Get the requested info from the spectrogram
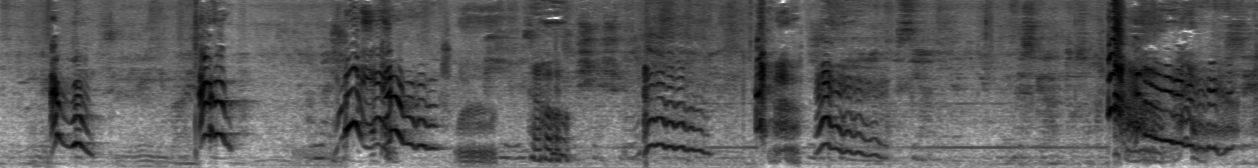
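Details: Domestic pet dog that habitually howls and barks, vocalising indoors: a run of about ten sharp, downward-sliding yelping barks at irregular intervals, some doubled, with a steady sustained tone in the middle and faint human speech.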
